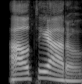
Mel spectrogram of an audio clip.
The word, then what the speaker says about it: Aotearoa: It is said as Aotearoa. Aotearoa.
